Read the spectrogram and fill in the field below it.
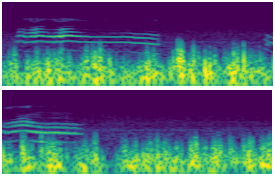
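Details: Cat giving two drawn-out, slightly falling meows, the first lasting about a second and a half, the second shorter after a brief pause, over steady low rumbling and rustling handling noise.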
